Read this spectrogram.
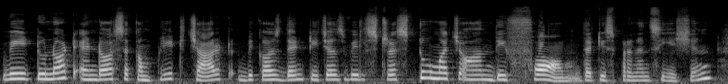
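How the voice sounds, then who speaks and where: A woman with a South Indian accent speaks as an education expert on a panel, answering questions with a methodical, point-by-point explanation. Her voice is a little high and a little mellow, and she talks somewhat slowly with few pauses.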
